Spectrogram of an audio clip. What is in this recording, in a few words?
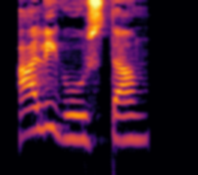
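"Aligusta", Sardinian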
